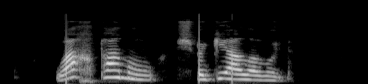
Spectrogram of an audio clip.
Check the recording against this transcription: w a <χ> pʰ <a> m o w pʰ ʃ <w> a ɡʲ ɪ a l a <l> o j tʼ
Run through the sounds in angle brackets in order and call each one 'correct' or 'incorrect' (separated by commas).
correct, correct, incorrect, correct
